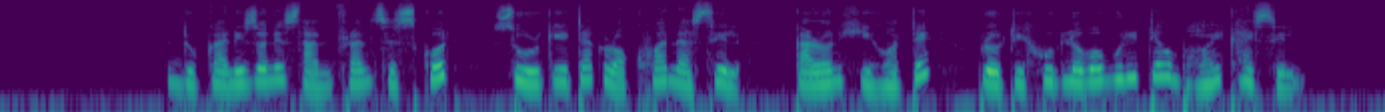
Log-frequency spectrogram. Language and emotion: Assamese, fearful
